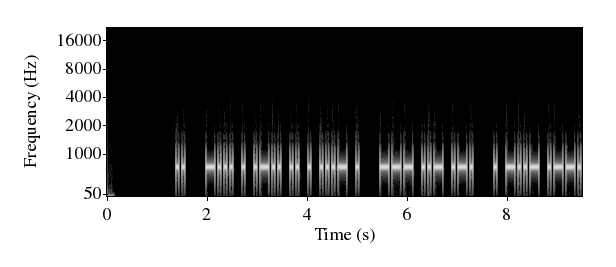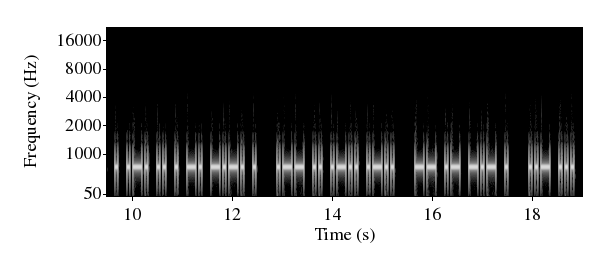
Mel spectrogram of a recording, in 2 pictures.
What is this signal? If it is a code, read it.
Morse code, heard as a keyed tone, about 20 wpm, 700 Hz. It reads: I BELIEVE OUR EXPERIENCE WILL MAKE US
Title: Sentences from Top 1000 Words - Review Part 3 - 20wpm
